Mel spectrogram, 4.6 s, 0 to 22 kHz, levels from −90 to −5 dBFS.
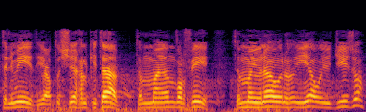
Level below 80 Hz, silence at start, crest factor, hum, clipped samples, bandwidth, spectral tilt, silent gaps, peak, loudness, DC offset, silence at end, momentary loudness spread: -42 dBFS; 0.05 s; 18 dB; none; under 0.1%; 7.6 kHz; -3.5 dB/octave; none; 0 dBFS; -18 LUFS; under 0.1%; 0.05 s; 8 LU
